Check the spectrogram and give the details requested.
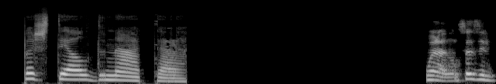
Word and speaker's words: pastel de nata: Et enfin, lorsque la lettre S est devant une consonne, ben, vous allez aussi prononcer le S comme un ch. Donc, c'est le cas, par exemple, dans le célèbre flan portugais. pastel de nata, Voilà, donc ça, c'est le premier son important.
